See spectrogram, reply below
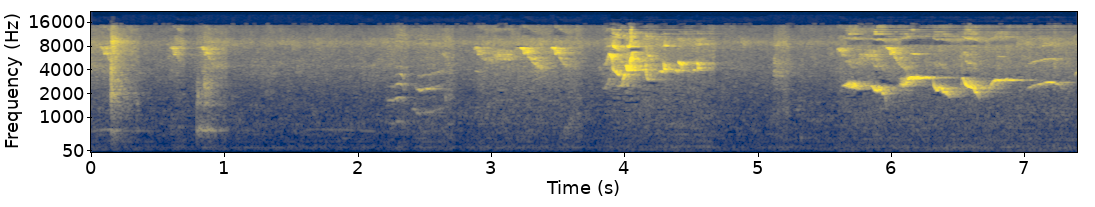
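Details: Black-breasted oriental magpie-robin from Berau, East Kalimantan, prized for a shrill song: scattered sharp notes and clicks, then a lively run of high, piercing whistled phrases in the last seconds.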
